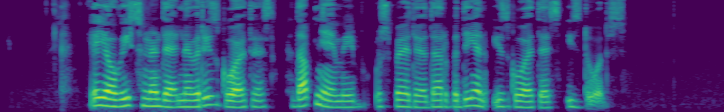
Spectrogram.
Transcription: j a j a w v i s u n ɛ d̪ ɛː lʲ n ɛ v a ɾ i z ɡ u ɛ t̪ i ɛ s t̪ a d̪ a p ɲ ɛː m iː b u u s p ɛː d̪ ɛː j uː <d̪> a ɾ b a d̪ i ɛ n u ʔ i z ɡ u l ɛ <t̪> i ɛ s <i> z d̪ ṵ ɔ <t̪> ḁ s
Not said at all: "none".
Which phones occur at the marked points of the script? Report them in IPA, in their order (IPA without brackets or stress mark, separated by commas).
d̪, t̪, i, d̪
